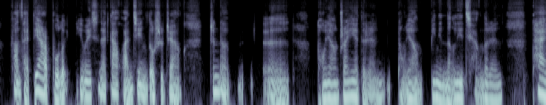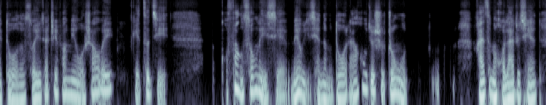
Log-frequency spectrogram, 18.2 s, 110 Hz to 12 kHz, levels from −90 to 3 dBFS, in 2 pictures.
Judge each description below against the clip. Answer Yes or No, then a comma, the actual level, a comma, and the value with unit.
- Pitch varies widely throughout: No, average, 4.0 semitones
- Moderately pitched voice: Yes, medium, 150 Hz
